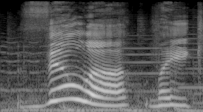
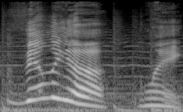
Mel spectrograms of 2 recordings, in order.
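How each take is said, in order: First: The first word has two syllables. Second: The first word has three syllables. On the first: The speaker calls it wrong. "thought that it was called Villa Lake" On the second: The speaker calls it right. "in actuality it is called Vilia Lake"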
